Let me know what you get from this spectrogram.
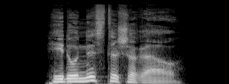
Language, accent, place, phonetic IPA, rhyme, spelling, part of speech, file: German, Germany, Berlin, [hedoˈnɪstɪʃəʁɐ], -ɪstɪʃəʁɐ, hedonistischerer, adjective, De-hedonistischerer.ogg
- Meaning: inflection of hedonistisch: 1. strong/mixed nominative masculine singular comparative degree 2. strong genitive/dative feminine singular comparative degree 3. strong genitive plural comparative degree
